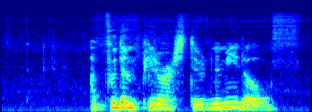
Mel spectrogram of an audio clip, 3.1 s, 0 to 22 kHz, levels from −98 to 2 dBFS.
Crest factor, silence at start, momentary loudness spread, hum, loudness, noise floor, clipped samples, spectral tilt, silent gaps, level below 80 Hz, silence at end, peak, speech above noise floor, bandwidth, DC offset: 18 dB; 0.9 s; 17 LU; none; -33 LUFS; -71 dBFS; under 0.1%; -8 dB/octave; none; -66 dBFS; 0.35 s; -16 dBFS; 39 dB; 12.5 kHz; under 0.1%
